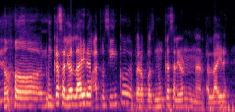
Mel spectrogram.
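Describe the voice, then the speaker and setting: A man's high voice with lively intonation at a fairly slow pace. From Ciudad Juárez, northern Mexico. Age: 30s. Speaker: comedian and podcaster. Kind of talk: recorded interview answers.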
